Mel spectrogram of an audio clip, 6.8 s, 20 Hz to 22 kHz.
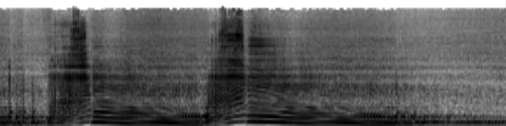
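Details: Toyota MR2 Mk3 ZZW30 with 1ZZ engine, repaired after rod bearing failure, revving through a homemade TIG-welded stainless Lotus Elise-style exhaust with button-controlled valve: two clean blips, revs climb and fall smoothly, even throaty note, no knocking; healthy.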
